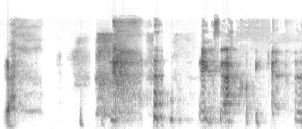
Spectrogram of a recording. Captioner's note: all laughing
